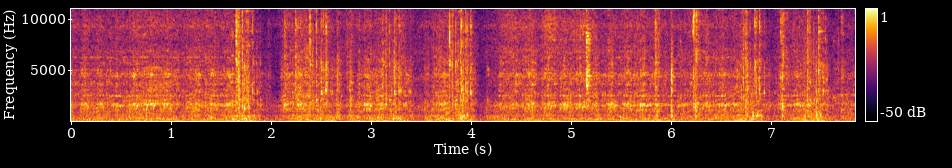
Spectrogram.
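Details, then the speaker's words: Land Rover Defender rear axle clunk when pulling away or on throttle changes, camera under the car at rear driveshaft-differential joint: heavy thuds over rough engine; owner suspects rear differential backlash. "I suspect really what I've seen so far is that it's going to be the backlash of the rear differential that will be the issue"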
